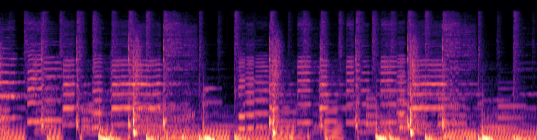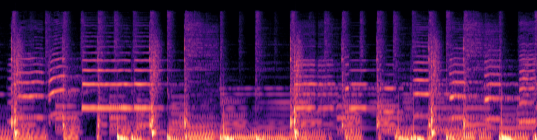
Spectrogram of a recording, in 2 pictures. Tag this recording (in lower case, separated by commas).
electric piano, keyboard (musical), piano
